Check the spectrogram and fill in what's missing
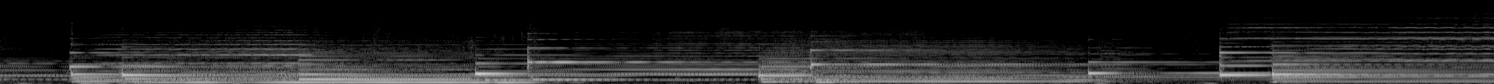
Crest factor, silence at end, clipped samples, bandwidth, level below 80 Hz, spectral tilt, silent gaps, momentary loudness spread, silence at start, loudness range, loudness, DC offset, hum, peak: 18 dB; 0 s; under 0.1%; 9.4 kHz; -54 dBFS; -8 dB/octave; none; 13 LU; 0 s; 6 LU; -27 LUFS; under 0.1%; none; -10 dBFS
